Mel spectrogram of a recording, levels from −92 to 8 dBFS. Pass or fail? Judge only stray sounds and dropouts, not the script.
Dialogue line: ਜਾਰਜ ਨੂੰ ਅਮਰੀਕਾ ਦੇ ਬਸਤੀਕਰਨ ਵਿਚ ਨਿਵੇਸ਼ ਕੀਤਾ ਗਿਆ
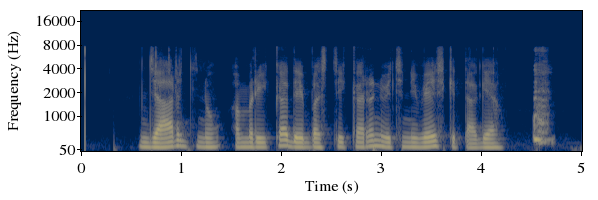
fail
